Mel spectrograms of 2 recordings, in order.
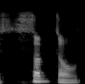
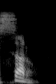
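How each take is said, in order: First: The word is said with the b sounded. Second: The word is said with a silent b. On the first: "I want to say subtle" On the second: "I don't want to say subtle"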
